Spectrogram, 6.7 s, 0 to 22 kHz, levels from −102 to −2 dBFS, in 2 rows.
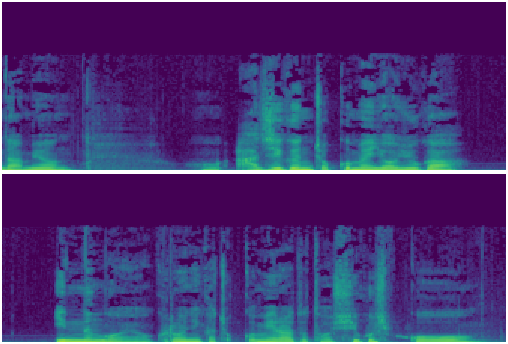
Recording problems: abrupt cut into speech; at the start

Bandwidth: 15 kHz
